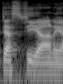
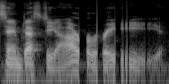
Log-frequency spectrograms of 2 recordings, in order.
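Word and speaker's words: Dastyari: You just said Dastiani. I believe his name is Sam Dastiari.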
